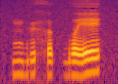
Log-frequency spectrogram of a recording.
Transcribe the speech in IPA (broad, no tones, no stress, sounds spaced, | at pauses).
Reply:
m b ʉ h ɵ k ɡʷ e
